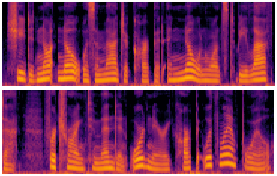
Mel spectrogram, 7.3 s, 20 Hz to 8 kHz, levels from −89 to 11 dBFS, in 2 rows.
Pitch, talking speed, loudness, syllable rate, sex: 175 Hz, 225 wpm, -18 LUFS, 5.1 syllables/s, female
